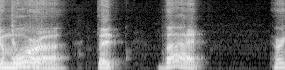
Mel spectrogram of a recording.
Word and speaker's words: Gamora: No, it's I like Gamora, but But her name, when I saw her name the first time, I thought it was Gamera, which is the name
